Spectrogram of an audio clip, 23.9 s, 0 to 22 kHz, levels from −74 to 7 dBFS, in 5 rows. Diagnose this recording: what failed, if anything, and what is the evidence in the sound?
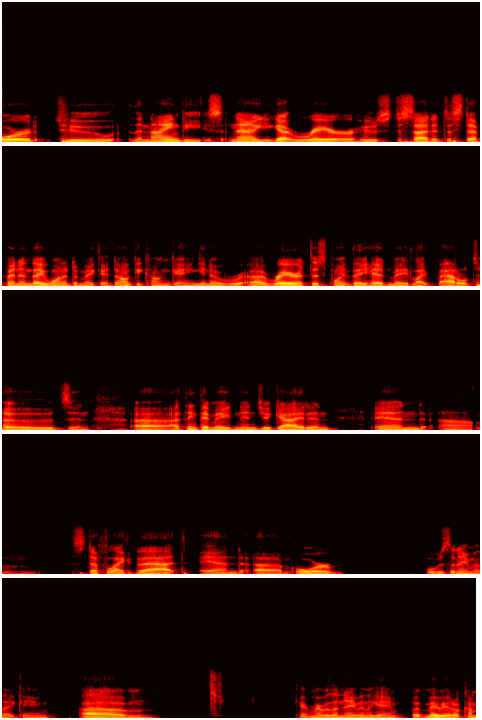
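Lost AMR speech frames at 1.97 to 2.09 s and 14.25 to 14.42 s, from the radio link: a brief dip, then a drop to near silence. The decoder reuses the last good pitch and vocal-tract settings at falling gain, which fits one, then two, lost 20 ms frames.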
